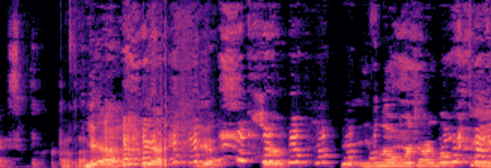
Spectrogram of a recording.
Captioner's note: laughing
